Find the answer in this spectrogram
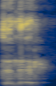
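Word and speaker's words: döner: In Turkey, they call it the doner kebab, and it is amazing. It is amazing. It's pronounced doner.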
